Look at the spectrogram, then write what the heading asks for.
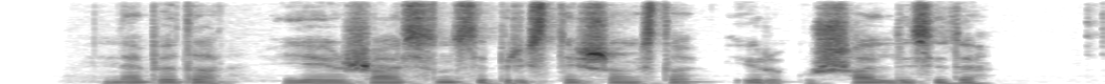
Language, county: Lithuanian, Klaipėda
